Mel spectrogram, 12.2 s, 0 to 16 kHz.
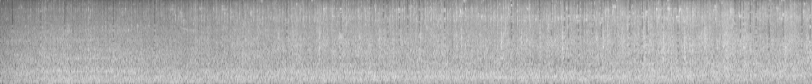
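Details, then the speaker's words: Machine (525) running after the walkers were repaired and reinstalled: even, steady heavy rumble with no knocking or rhythmic banging from the walkers; much quieter than before, when the walkers could be heard going round, runs smooth and healthy. "Wow, those are so much quieter, son of a bitch. Used to be you come back here, all you hear is art from them walkers going round and round."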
